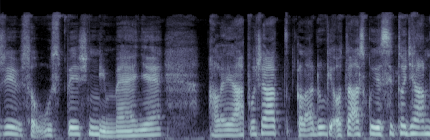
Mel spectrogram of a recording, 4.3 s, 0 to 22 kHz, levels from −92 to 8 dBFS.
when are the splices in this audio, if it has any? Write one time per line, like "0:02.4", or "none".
0:01.0
0:02.4
0:03.3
